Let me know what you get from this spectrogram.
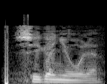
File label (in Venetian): "sigagnola", Veneto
